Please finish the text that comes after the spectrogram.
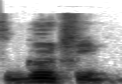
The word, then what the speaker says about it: Guchi: here with also name pronounce the way it is spelled Gucci g-u-c-h-i so that's how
